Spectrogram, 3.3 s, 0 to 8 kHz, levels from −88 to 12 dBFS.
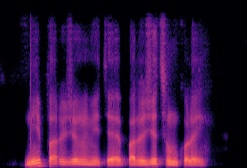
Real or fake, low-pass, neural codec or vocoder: fake; 7.2 kHz; codec, 24 kHz, 0.9 kbps, WavTokenizer, large speech release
